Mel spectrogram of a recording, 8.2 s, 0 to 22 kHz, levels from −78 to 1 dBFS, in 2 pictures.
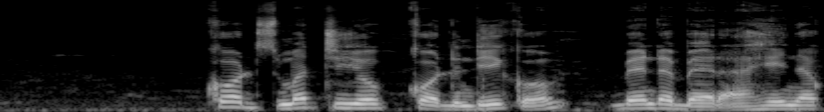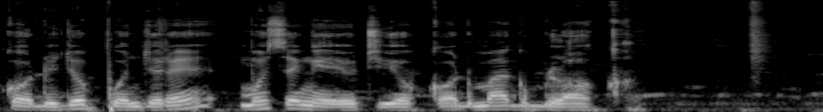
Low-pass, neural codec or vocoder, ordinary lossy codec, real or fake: none; vocoder, 44.1 kHz, 128 mel bands every 512 samples, BigVGAN v2; none; fake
